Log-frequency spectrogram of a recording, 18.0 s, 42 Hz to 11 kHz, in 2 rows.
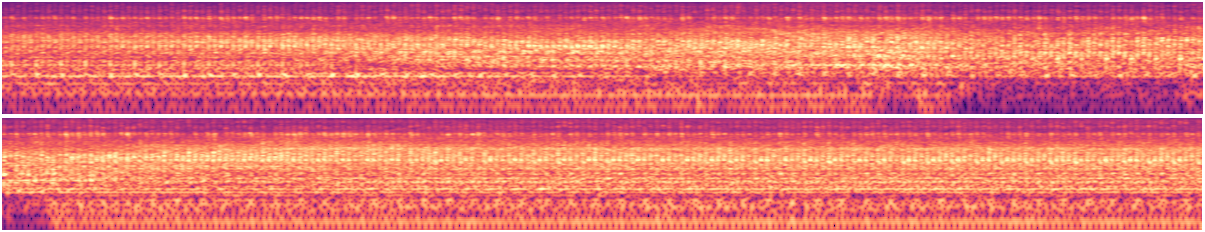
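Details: Isuzu NPR diesel idling with a steady, sharp knock about three times a second, check engine light on with DTC P0202 cylinder 2 injector circuit, caused by a loose connection.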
